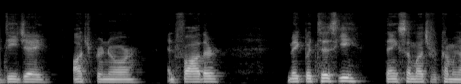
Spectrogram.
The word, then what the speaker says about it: Batyske: Today, we have DJ, entrepreneur, and father, Mick Batyske.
